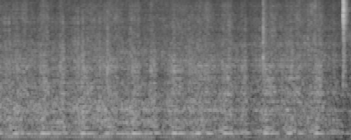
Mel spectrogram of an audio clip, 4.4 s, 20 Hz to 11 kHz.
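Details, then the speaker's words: Tumble dryer bought August 2007, months old: low steady hum with slow uneven rumble pulsing about once a second while turning; rumbling noise. "That's it. Noisy old tumbler."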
